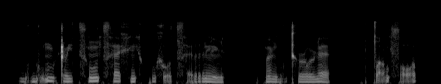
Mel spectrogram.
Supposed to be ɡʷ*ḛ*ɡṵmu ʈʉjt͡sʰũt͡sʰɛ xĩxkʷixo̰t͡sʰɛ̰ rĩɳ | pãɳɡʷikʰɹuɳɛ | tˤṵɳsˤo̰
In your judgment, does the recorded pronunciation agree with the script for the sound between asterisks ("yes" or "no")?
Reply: no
